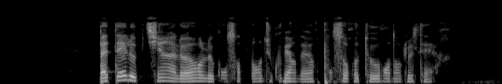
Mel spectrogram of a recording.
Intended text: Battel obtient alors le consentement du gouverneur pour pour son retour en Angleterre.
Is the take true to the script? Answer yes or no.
no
